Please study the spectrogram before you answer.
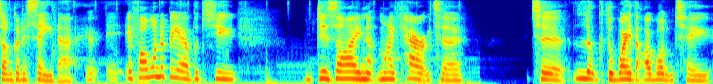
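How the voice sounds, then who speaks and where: A woman's voice: medium pitch, fairly bright tone. A woman in her thirties with an Estuary English accent, chatting casually to her live-stream audience from a room at home, rambling with lots of fillers and restarts. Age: 30s.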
